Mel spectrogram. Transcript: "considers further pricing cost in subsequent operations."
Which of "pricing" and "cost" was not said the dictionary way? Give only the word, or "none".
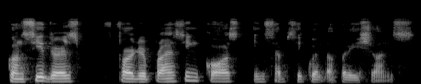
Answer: none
